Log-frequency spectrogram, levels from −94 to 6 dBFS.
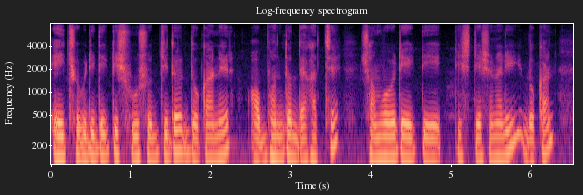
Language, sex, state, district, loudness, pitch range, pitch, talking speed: Bengali, male, West Bengal, Cooch Behar, -17 LUFS, 130-145 Hz, 130 Hz, 110 wpm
